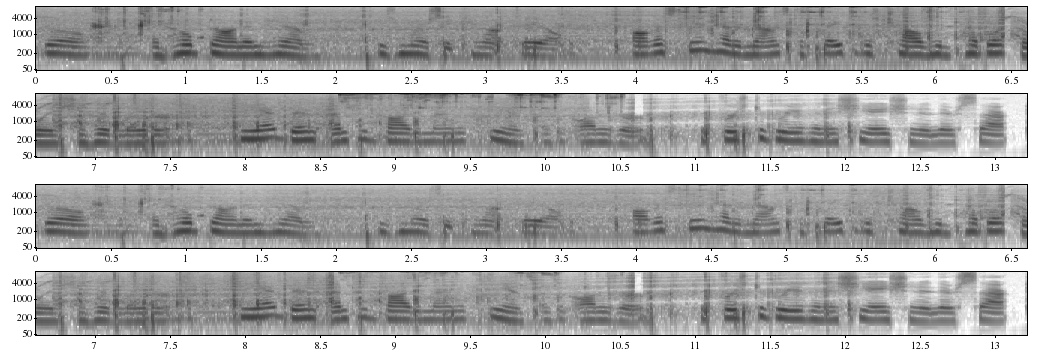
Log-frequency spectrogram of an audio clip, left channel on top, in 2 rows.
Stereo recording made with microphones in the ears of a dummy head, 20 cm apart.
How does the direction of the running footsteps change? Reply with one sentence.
In this clip you hear the running footsteps travel towards the right.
